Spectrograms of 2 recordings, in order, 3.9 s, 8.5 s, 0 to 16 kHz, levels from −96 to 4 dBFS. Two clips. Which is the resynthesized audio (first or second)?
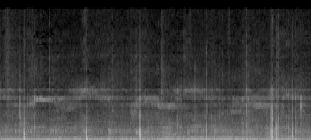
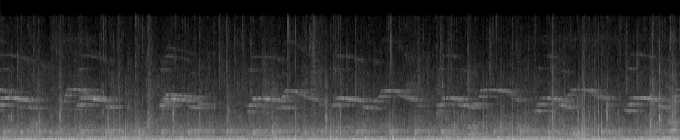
first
